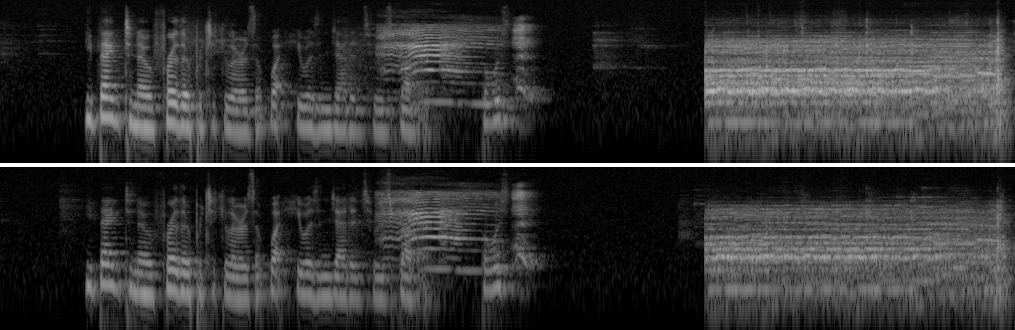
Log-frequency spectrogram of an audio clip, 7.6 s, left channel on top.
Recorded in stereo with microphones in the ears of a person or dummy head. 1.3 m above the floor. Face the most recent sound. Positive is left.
turn(degrees=25)  # may be behind; listen again after turning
